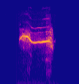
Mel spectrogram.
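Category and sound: bird, snowy owl call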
